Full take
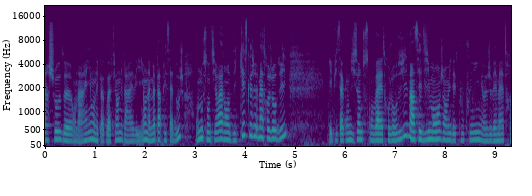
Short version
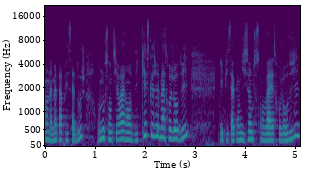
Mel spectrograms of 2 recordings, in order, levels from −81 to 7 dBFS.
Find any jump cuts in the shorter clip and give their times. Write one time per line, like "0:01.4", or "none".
0:03.4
